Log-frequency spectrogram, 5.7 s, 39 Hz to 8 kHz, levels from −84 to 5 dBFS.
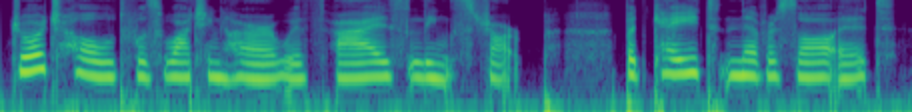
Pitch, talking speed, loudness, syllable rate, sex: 215 Hz, 145 wpm, -19 LUFS, 3.5 syllables/s, female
